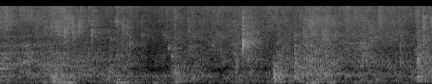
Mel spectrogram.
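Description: Conditioner is rinsed out of hair under running water, a loud, steady rush of tap water with uneven splashing that carries on throughout, with no voices.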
